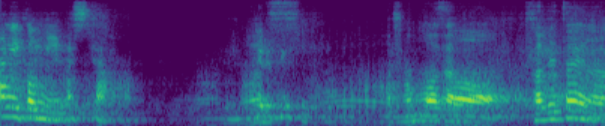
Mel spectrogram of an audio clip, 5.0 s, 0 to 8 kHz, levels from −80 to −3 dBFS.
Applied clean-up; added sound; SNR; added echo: neural separator model SepFormer DNS4.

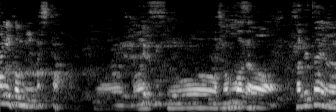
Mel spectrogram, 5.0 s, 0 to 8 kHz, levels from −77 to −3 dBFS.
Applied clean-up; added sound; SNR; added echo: classical method WPE with log-MMSE.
